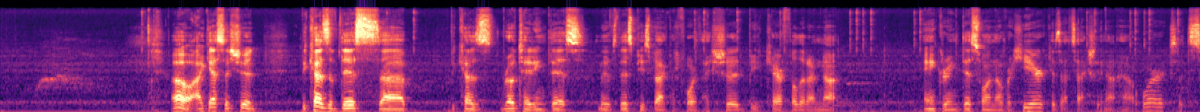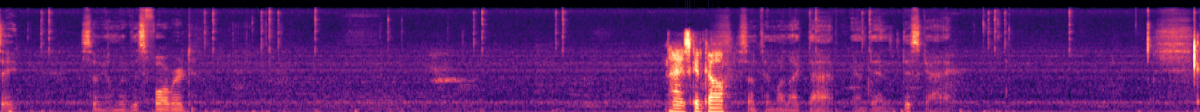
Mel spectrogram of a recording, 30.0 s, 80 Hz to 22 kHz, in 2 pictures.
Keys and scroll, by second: 0.0-0.2 typing, 1.9 space, 3.8 x, 4.1 v, 4.7 x, 8.2-9.4 typing, 15.3 m, 17.8-18.8 typing, 19.8 r, 25.2 space, 26.9-27.9 typing, 29.5-30.0 typing.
